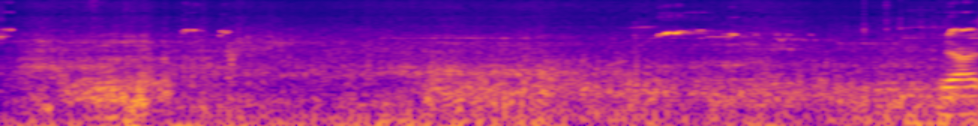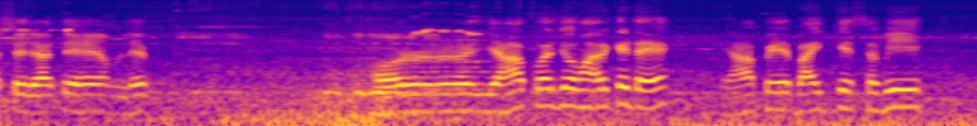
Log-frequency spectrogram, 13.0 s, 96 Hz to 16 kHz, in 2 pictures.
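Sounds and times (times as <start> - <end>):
wind rush: 0.0 - 6.7
road and traffic noise: 0.0 - 13.0.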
